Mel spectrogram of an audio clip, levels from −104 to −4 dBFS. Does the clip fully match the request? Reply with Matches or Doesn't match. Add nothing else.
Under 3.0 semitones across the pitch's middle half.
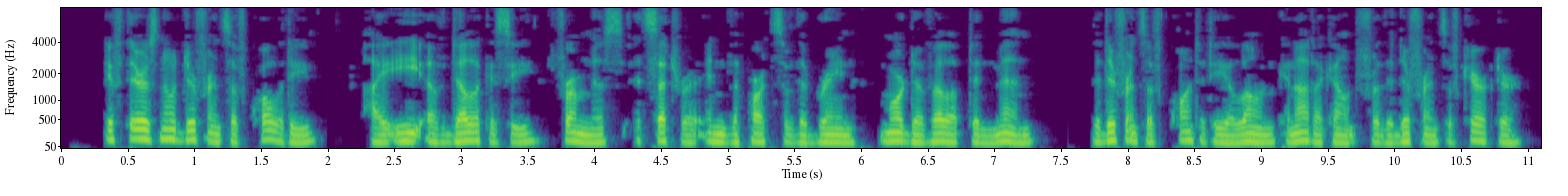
Matches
